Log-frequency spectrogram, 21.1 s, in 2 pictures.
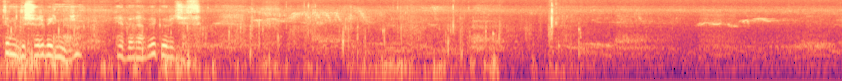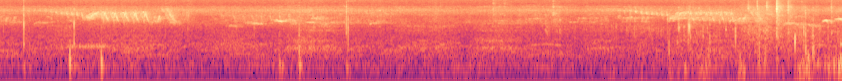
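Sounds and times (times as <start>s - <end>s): bird chirps: 8.7s - 15.4s, 17.2s - 21.0s.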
